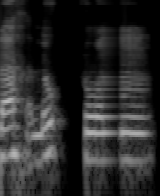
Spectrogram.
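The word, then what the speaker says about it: نخلقكم: Alam nakhluqukum, nakhluqukum. Jadi qafnya seakan-akan hilang. Jadi ini bacanya seperti ini.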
